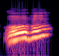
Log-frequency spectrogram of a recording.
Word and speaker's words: uh-huh: Uhhuh. With the accent on the last syllable.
